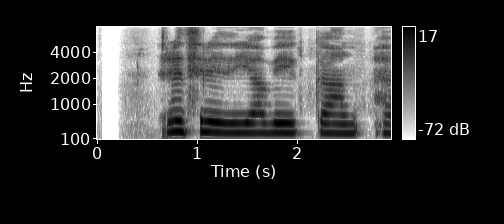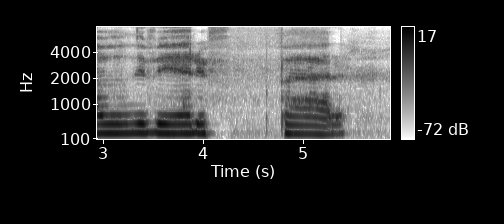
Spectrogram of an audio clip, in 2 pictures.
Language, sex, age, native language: Icelandic, male, 7, Icelandic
